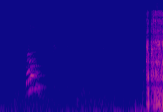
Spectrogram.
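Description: Sergeant the dog gives one short, close bark, followed by a pause and then a louder burst of broadband noise.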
